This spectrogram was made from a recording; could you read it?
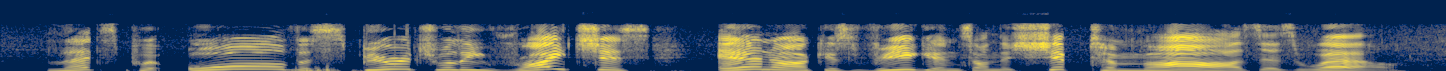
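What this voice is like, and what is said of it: Deliberately bad put-on Maine accent. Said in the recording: “I am going to kill this Maine accent ... In a bad way, just in a bad way ... This is going to be bad”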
